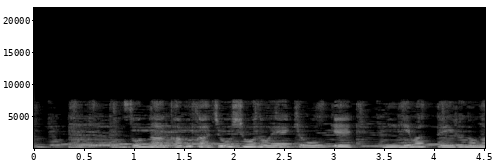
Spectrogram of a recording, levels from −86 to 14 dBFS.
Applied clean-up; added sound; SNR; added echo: classical method WPE with log-MMSE.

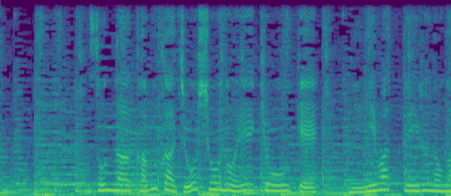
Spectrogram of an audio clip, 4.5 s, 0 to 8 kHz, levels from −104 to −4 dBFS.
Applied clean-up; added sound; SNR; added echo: none; none; none; none.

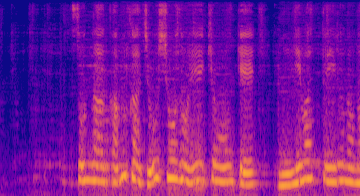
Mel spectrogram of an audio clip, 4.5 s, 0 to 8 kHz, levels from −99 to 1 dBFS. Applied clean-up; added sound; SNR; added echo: neural separator model SepFormer DNS4.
